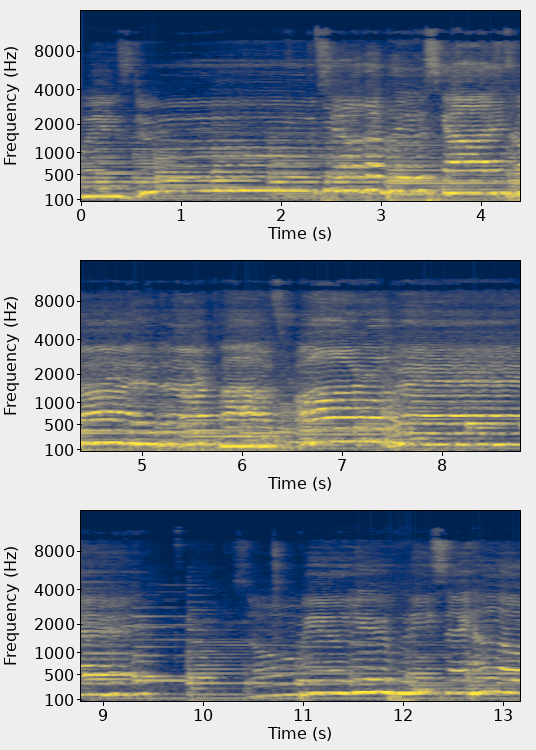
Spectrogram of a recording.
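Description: Two voices singing a duet into handheld microphones through a PA, with a short break about ten seconds in.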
